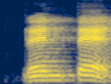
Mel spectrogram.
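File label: "rentet", Malay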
